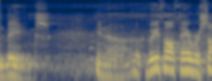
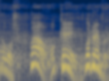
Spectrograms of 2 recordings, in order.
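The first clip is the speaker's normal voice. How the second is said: ordinary delivery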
